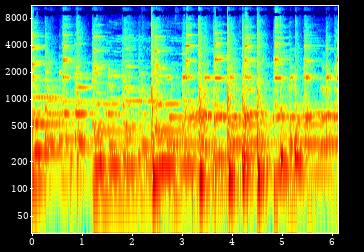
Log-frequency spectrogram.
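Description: Gamelan ensemble playing: bronze kettle gongs and metallophones ring out a melody of struck notes over kendang hand-drum strokes in a steady rhythm.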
